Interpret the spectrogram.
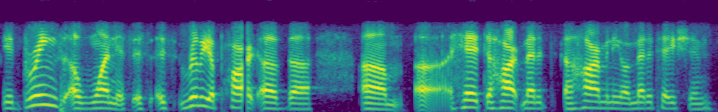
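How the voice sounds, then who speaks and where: A woman hosting a spiritual talk and guided meditation, speaking in an unhurried, reflective way and often checking for agreement. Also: low voice, no echo. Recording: tinny narrow phone-like line.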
